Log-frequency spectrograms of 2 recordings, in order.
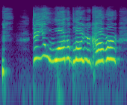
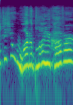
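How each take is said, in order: First: High scolding through laughter; laughing scold. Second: Exasperated scolding. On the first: Host scolding Daisy while laughing, high. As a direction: scold her while cracking up. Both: Retold or imitated. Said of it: "I said".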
